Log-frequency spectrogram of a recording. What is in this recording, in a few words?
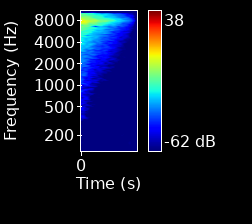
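hammond auto vari 64 hi-hat; 1974; drum machine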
